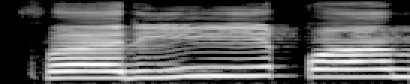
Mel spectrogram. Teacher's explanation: اب یہاں پر دیکھیے قاف کو میم سے جو ملایا، یہاں پر دیکھیے دو زبر کی تنوین ہے نا، دو زبر کی تنوین کے بعد حرف میم آ رہا ہے، تو یہاں پر ہم کیا کریں گے، ادغام کریں گے. اور ادغام کی کون سی قسم ہوگی، یہاں پر ادغام ناقص ہوگی، کیونکہ ادغام ناقص جو ہے کتنے حرف میں ہوتا ہے، 4 حرف میں ہوتا ہے، یا واو میم نون.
